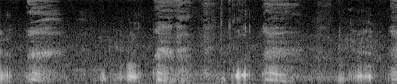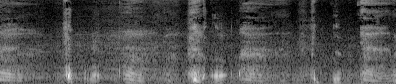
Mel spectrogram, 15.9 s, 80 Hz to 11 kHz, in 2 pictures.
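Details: Short voiced burps and hiccup-like gulps recur every few seconds, about 24 a minute, from an adult with intractable hiccups and burps present since surgery in 2015, recorded at a physical therapy workout session.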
